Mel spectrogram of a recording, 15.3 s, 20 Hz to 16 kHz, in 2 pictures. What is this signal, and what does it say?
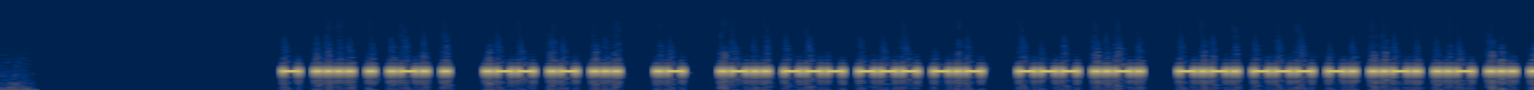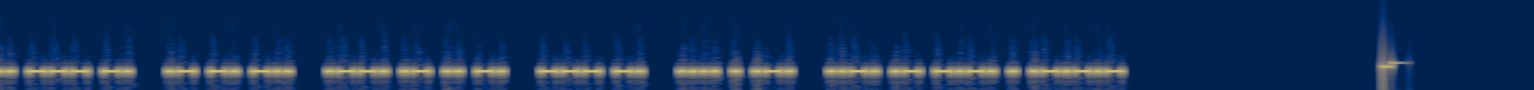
Morse code, heard as a keyed tone, about 41 wpm, 700 Hz. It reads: THERE WAS A LOOK OF CONFUSION AND PAIN ON HER FACE.
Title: Sentences from Top 1600 Words 45wpm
